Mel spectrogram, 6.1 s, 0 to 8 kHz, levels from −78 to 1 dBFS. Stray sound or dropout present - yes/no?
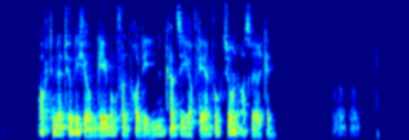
yes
